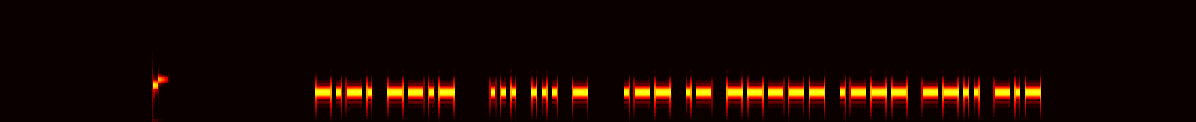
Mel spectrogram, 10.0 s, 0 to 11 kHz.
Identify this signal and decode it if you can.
Morse code, heard as a keyed tone, about 28 wpm, 700 Hz. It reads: CQ SST WA0JZK
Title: K1USN SST QSO Practice - 28wpm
